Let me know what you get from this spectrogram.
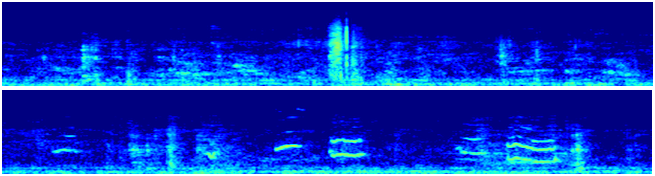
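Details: Golden Retriever named Munchkin whimpering while playing, with a sharp click near the start and a few high, thin, wavering whines near the end over a low room hum.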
